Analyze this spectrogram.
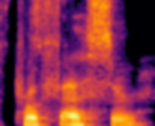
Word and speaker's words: professor: first syllable in English, but this one, professor, it's the second syllable cuz this is a Latin root word and so fess is like to say. Uhhuh. Um, so it's professor.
